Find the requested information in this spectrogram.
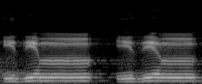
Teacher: یہاں ہم نون ساکن کو میم سے بدل دیں گے، ایدن نہ کرتے ہوئے ایدم ایدم اس طرح پڑھیں گے، ہم چینج کر دیں گے اس کو۔ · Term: اقلاب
